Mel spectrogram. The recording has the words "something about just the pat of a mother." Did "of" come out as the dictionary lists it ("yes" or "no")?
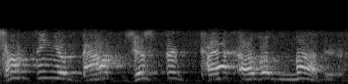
yes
